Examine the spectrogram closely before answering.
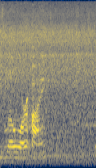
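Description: A middle-aged man speaks briefly and calmly nearby.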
